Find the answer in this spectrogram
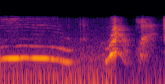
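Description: A young child's voice holding one long, loud, drawn-out call that arches gently in pitch, then a short rising-and-falling cry a little before the end.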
